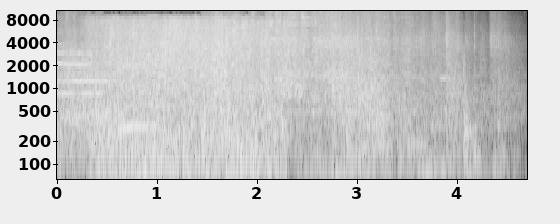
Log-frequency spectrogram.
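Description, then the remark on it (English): A train crash sound effect depicting a train accident just outside Seven Oaks: a loud, sustained crash of grinding metal and booming impacts, dense and roaring across the whole range, slowly tapering off toward the end with a few scattered clanks. No one speaks. “Will our heroes survive what sounds like a horrific train accident just outside of Seven Oaks?”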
